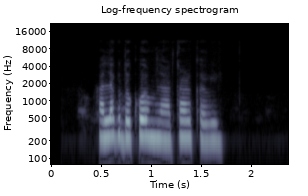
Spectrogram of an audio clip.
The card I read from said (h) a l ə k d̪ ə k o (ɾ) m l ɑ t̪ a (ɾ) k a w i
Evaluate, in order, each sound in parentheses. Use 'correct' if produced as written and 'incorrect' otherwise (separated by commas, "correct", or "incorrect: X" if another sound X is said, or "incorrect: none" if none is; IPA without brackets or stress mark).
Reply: correct, correct, incorrect: ɽ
